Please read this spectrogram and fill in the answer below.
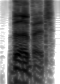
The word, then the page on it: burbot: British English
